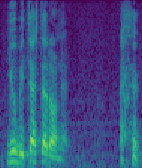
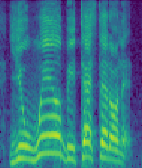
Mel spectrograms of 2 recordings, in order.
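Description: First: Said in the usual way. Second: WILL stretched and raised, rest falling away; stress on WILL. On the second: Real, not acted. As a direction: lean long and firmly on "will". Repeats warning with emphasis on will.

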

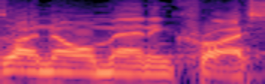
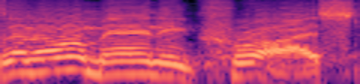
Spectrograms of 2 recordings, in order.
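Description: First: Said in the usual way. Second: "I know a man in Christ" read loud and high; a proud proclamation; emphatic reading. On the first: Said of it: "when he says". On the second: Acted. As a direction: declare it grandly. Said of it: "He says".

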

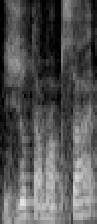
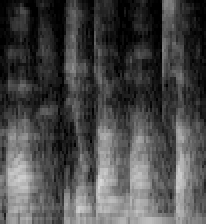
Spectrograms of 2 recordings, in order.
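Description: First: "Ziuta ma psa" as one connected phrase, rising on psa; words run together. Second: "a ziuta ma psa" slowly, every word separate. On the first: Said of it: "patrzeć na kilka słów jednocześnie". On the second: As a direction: read "a ziuta ma psa" one word at a time, like a beginner. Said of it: "słowo po słowie". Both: Shown as a demonstration.

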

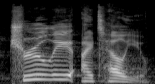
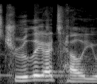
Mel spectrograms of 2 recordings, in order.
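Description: First: Hushed solemn. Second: Said in the usual way. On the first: Shown as a demonstration. Jesus solemnly warns Peter, hushed and grave. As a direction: lean in and hush on Truly. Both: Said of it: "it's time to listen up".

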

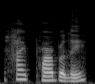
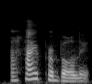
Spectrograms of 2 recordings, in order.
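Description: First: Hyperbole said as "hai-PAH-per-li", garbled; mispronounced word. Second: Hyperbole said as "hai-PER-bo-li", still unsure; corrected try. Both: Real, not acted. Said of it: "what am I saying?".

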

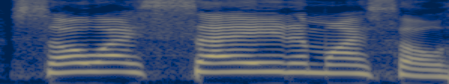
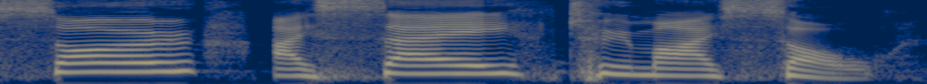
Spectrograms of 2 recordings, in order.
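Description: First: So I say to my soul lifted higher and louder; louder, higher emphasis. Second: So I say to my soul drawn out very slowly, each word weighted; slow emphatic reading. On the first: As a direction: declare So I say to my soul with force. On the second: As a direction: dwell on every word of So I say to my soul. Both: Shown as a demonstration. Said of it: "what I love about it is".

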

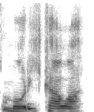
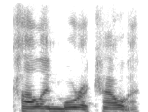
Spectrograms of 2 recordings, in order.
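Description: First: Morikawa said the Japanese way, mo-ri-ka-wa; Japanese pronunciation. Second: Morikawa said the American way, more-uh-KOW-uh; Americanized pronunciation. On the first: Shown as a demonstration. Correcting the name when a friend asks, Japanese-style Morikawa. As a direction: Morikawa in even syllables with a tapped r. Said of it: "What is it?". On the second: Retold or imitated. Retelling how golf commentators say it, Americanized Morikawa. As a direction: Morikawa with a flattened English r. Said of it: "I hear him talking about".

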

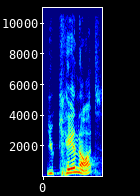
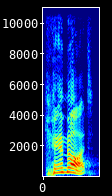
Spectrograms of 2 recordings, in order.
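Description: First: "cannot" said high and loud; emphatic stress. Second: "cannot" louder still, high and punched; emphatic repeat. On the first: Preacher checking everyone is on the same page, "cannot" loud and emphatic. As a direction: drive "cannot" home loudly. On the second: Preacher repeats to the congregation for emphasis, "cannot" punched hard. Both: Real, not acted. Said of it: "I'll repeat for emphasis".

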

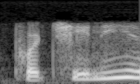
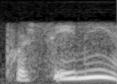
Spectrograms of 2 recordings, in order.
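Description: First: Porcini with a CH, "por-CHEE-nee"; ch pronunciation. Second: Porcini with an S, "por-SEE-nee"; s pronunciation. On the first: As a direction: say the c in porcini as ch, tentatively. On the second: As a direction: say the c in porcini as s, questioning. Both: Shown as a demonstration. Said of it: "I never can pronounce Italian".

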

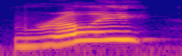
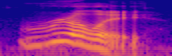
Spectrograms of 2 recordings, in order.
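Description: First: Rising, higher, louder disbelief on really; incredulous really. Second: Really said level and falling, unimpressed; deadpan really. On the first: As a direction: ask really with a jolt of surprise. Incredulous at Peppermint Patty's request. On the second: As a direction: drop the pitch on Really like a weary eye-roll. Repeats it, flat and falling. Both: Real, not acted.

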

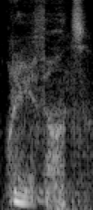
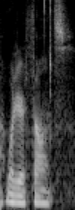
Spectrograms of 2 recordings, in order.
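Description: First: Slow unvoiced whisper; leaning in to whisper. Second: Said in the usual way. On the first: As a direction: lean close and whisper it. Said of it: "Tell me your thoughts".

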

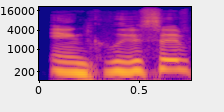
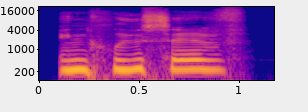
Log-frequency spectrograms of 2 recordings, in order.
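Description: First: Inclusive? with a rising question tune; upspeak. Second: Inclusive, said high with a rise; upspeak. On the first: Shown as a demonstration. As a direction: end inclusive? on a lift. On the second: Real, not acted. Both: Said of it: "why did you just upspeak that".

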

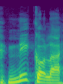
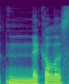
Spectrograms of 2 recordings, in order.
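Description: First: "Nicola" with Italian vowels. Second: "Nicholas" with an English "nick" start. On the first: Correcting the name in the book's title, Nicola said the Italian way. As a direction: say "Nicola" as "nee-ko-la", no final S. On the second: Signing off with the book's title, Nicholas said the English way. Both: Shown as a demonstration. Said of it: "his name is Nicola".

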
